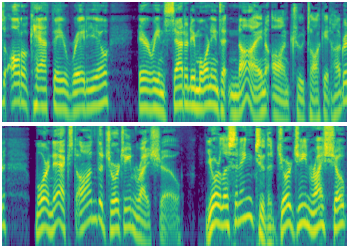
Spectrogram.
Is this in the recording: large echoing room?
no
